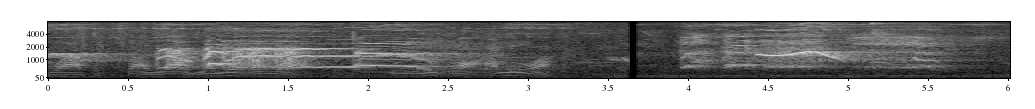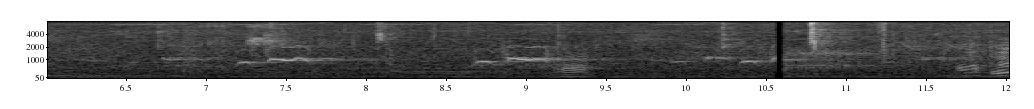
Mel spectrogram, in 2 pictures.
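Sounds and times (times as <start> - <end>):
bird hooting calls: 4.3 - 11.7.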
